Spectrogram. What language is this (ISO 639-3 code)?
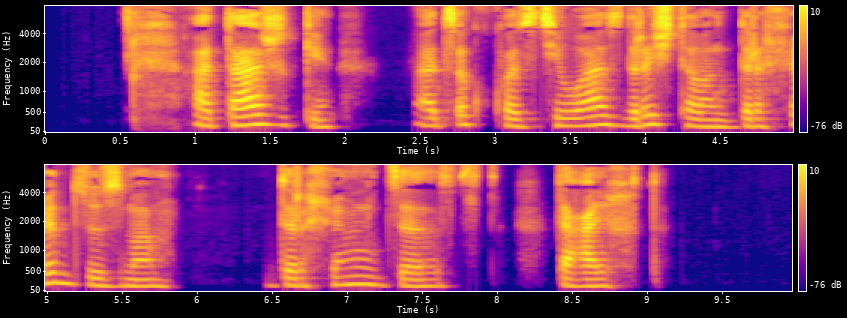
abq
